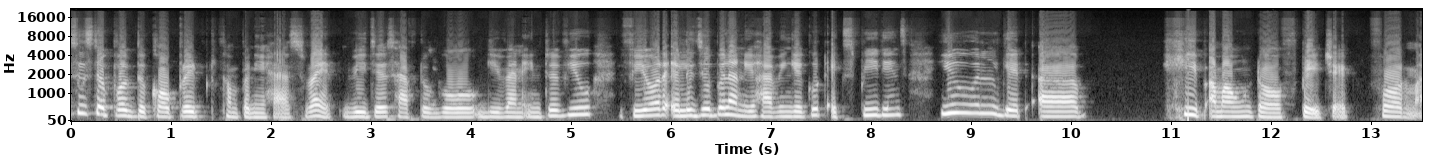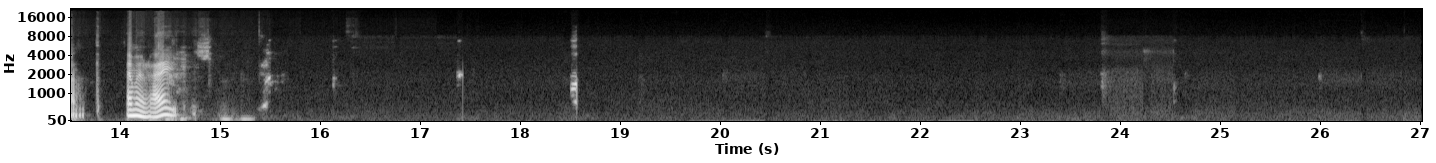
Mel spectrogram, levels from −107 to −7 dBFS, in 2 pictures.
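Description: Hard clipping runs through the whole speech clip. The signal is driven about 11 dB past what one stage can pass, so the loudest peaks are sliced flat. Only a small share of samples is cut, but each flat top adds high harmonics. The result is a crackle and a harsh edge on the loud syllables, from start to finish.

From 10.51 to 10.91 s, right after "you will get a", the background changes. This is comfort noise in place of the background. The real room sound drops out and a smooth, steady hiss takes over, about 7 dB quieter. The likely cause is discontinuous transmission: the sender stopped sending during a pause, and the receiver filled the gap with synthetic noise.

At 11.18 s, just before "amount of paycheck for", there is a repeated buffer. A 1.45 ms slice plays two extra times. That length fits a 64-sample buffer. New audio arrived late, so the device replayed the last block. The repeats are so short that they sound like a brief click or buzz rather than a stutter.

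The same comfort noise returns from 15.81 to 16.13 s, about 8 dB down. Another repeated buffer follows at 16.87 s, with one extra play, heard as a small click. Then the synthetic background fills three more stretches. The first runs from 17.61 to 18.51 s and drops about 14 dB. The second runs from 18.79 to 24.53 s and is about 10 dB lower. The third runs from 24.75 s to the end, about 9 dB down. Each sounds flat and featureless.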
